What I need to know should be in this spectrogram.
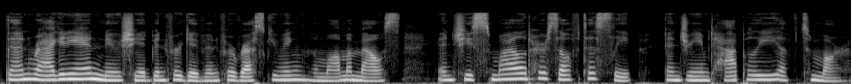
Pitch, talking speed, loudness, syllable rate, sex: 205 Hz, 170 wpm, -16 LUFS, 4.9 syllables/s, female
